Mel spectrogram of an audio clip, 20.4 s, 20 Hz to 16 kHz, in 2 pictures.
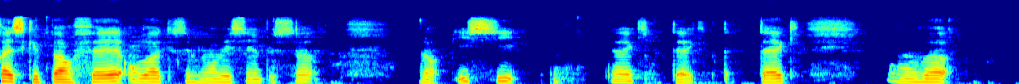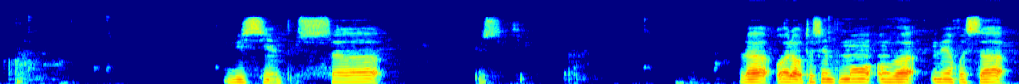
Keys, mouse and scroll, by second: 0.4 right click, 1.5-3.2 drag, 3.2 ctrl+z, 4.3-4.7 scroll up 2, 5.7 shift+right click, 6.4 Tab, 6.9 a, 7.1 a, 8.4-9.7 drag, 9.7 ctrl+z, 10.4 right click, 10.8 Tab, 11.2 right click, 12.3-15.4 drag, 17.0 ctrl+z, 17.4-18.4 scroll down 3, 18.4 right click, 19.6-20.1 scroll up 2, 20.1 a.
